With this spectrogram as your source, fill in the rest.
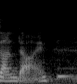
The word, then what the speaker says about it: Undyne: So I've seen people say Undine and Undyne, and I used to say Undine, and then I changed my mind and said it's Undyne.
